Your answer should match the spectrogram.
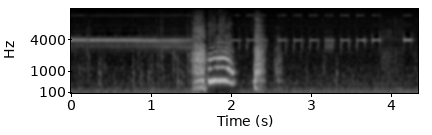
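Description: Handheld diamond tester beeping as its probe is pressed to diamond-set tooth grills. It gives one steady high beep for about a second and a half, then a rapid run of short beeps.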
